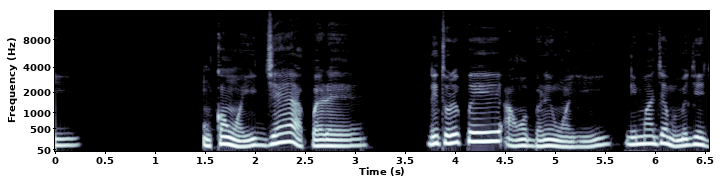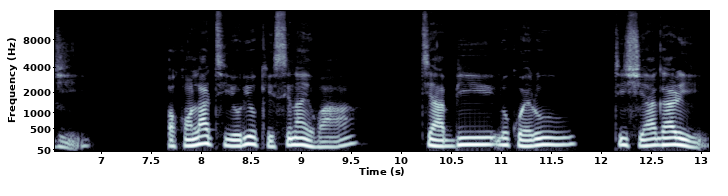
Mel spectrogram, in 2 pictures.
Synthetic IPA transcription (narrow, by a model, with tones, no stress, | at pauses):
ŋ̩̃˨kã˧˨w̃ɔ̃˨jiː˨˦d͡ʒɛ˦a˦˨k͡pɛ˧ɾɛ˧ | nĩ˦to˧ɾi˦k͡pe˦a˦˨w̃ɔ̃˧˨bĩ˨ɾ̃ĩ˧˨w̃ɔ̃˨ji˨˦nĩ˦mã˦d͡ʒɛ˦˨mũ˧˦me˦d͡ʒe˦˨d͡ʒḭ˨ | ɔ˨kã˨˦la˦tʰi˧o˧ɾi˦o˦˨kʰe˨sĩ˦nã˦i˦˨wa˨˦ | ti˦a˧bi˦lo˦ko˧ɛ˧ɾu˦ | ti˦ʃe˧a˦ɡa˦ɾi˦˨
